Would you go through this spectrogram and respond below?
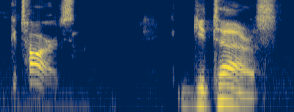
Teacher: we put the accent at the end of the word guitars guitars good one more time G and we're gonna and we're · So we put the accent at the end of the word.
